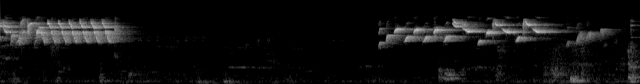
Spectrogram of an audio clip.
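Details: A European goldfinch song used for teaching young goldfinches and canaries: a rapid buzzy trill, a pause of over two seconds, then a lively run of tinkling, descending twittered phrases.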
